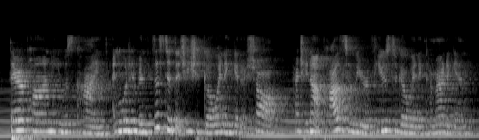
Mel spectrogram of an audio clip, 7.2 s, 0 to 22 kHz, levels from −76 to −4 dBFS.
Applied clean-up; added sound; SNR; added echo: none; Bowed string instrument; 11 dB; reverberation time 1.0 s.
